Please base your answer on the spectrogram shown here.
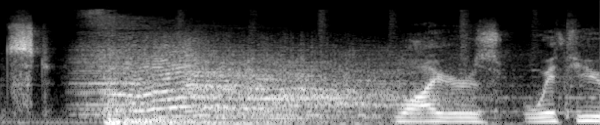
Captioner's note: growling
